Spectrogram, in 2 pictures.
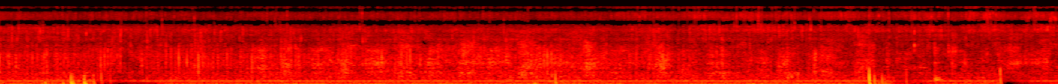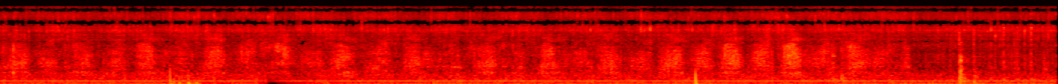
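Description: Melted butter bubbling and sizzling in a pan as spices are stirred into it with a spatula, with a steady crackle and a few sharp clicks of the spatula against the pan.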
